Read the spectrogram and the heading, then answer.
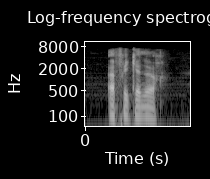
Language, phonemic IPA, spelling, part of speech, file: French, /a.fʁi.ka.nɛʁ/, afrikaner, adjective, FR-afrikaner.ogg
- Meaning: Boer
